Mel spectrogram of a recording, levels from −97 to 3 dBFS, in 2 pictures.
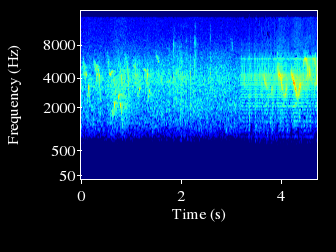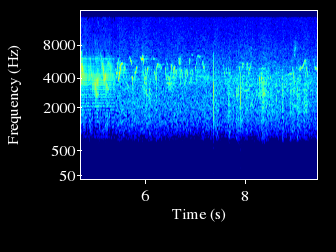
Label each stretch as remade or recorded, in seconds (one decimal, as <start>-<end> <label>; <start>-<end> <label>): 0.0-3.2 recorded; 3.2-5.4 remade; 5.4-9.4 recorded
